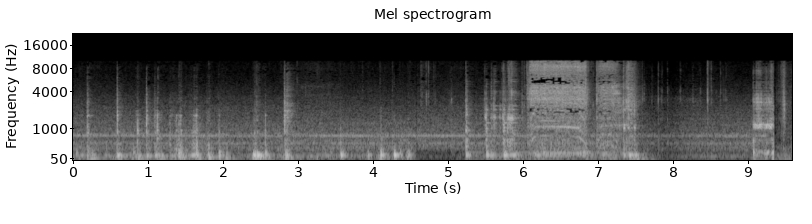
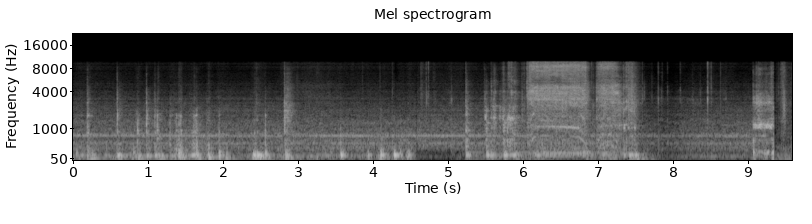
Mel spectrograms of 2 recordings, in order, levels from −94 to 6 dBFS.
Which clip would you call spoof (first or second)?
second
